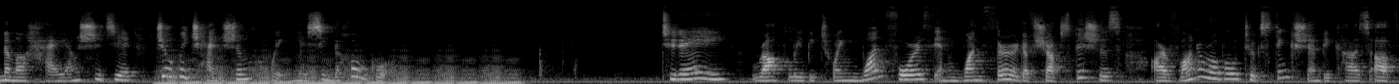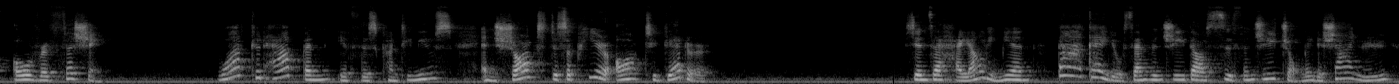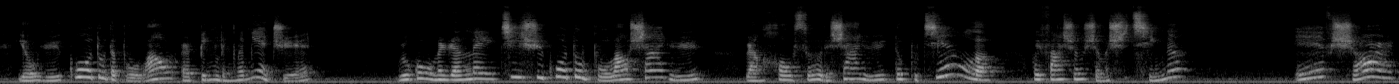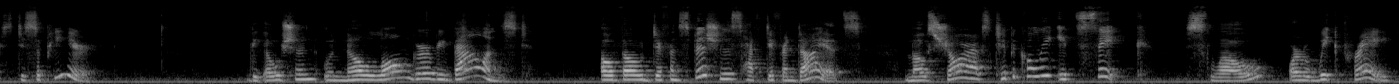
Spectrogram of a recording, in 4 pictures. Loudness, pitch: -30 LUFS, 185 Hz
